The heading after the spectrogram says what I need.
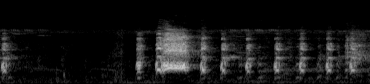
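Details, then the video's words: Domestic desi hen calling: after a quiet start, one loud harsh squawk, then a steady series of about nine evenly spaced clucks, roughly three per second, with faint background hiss. "hen sound#desi murgi sound#murga dak#murgi dak"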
